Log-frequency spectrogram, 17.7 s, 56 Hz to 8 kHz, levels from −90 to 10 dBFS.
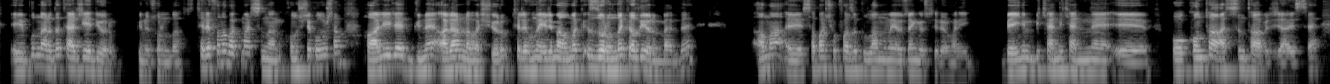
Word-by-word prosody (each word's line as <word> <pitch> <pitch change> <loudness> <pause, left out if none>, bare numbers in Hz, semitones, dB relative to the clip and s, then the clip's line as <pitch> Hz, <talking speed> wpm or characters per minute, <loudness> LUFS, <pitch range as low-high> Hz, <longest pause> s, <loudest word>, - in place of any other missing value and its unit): Eee, 125 -1 -3
bunları 150 -3 -2
da 155 +1 -5
tercih 135 -1 +3
ediyorum 125 -2 -6 0.3
günün 105 -2 -10
sonunda. 100 -1 -13 0.2
Telefona 190 +4 -1
bakma 175 0 -4
açısından 130 -9 -2
konuşacak 130 +3 -5
olursam 155 +4 -5 0.3
hâliyle 155 +6 +4
güne 130 +3 0
alarmla 130 -2 +4
başlıyorum. 115 +5 -3
Telefonu 130 -1 0
elime 130 +1 +5
almak 145 +3 0
zorunda 140 +1 +6
kalıyorum 140 -6 +3
ben 105 0 -8
de. 255 - -11 0.8
Ama, 165 - -5
eee, 115 -1 -1
sabah 130 +5 -2
çok 135 -1 -9
fazla 130 0 -7
kullanmamaya 120 -1 -5
özen 115 +1 -3
gösteriyorum, 100 -2 -9
hani, 95 0 -11 0.5
beynim 125 +2 +4
bir 130 - -10
kendi 130 0 -2
kendine, 120 -1 -3
eee, 100 0 0 0.3
o 120 0 -5
kontağı 135 +3 0
açsın 130 +1 +1
tabiri 105 -5 -3
caizse, 100 0 -5
130 Hz, 140 wpm, -22 LUFS, 115-145 Hz, 0.8 s, zorunda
